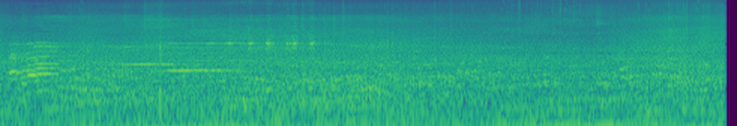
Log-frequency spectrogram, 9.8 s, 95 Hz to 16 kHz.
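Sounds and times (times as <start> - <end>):
busy daytime city ambience: 0.0 - 9.7
people chatting: 0.0 - 9.7.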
